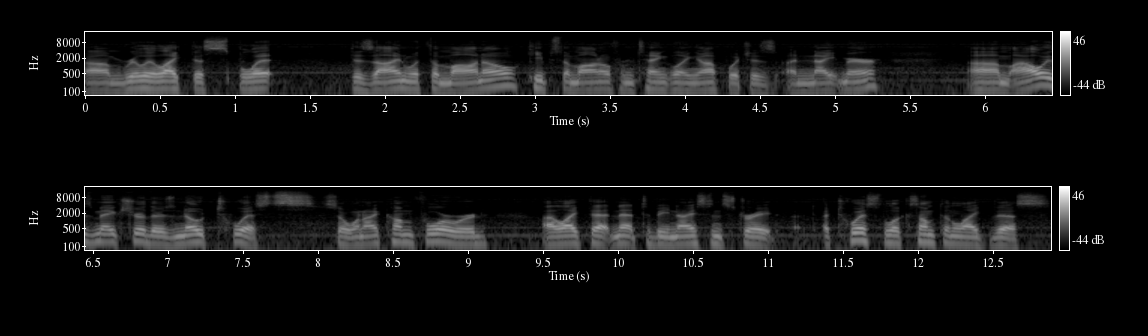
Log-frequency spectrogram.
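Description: At a moderate pace, a man talks with fairly even intonation in a dry recording with no echo. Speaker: fishing instructor. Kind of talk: tutorial. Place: street. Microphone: lapel.

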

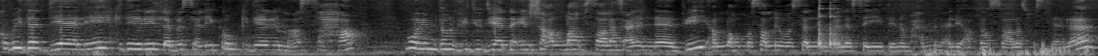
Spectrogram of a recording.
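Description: A woman talks at a fairly quick pace with hardly any pauses. Noticeable background noise sits behind her. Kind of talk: cooking tutorial chat. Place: kitchen. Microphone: phone near.

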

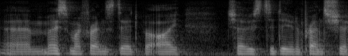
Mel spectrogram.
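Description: A man with a West Midlands accent speaks at a fairly quick pace. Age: 20s. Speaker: CAD technician. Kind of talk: interview answers. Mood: relaxed, friendly. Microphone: phone near.

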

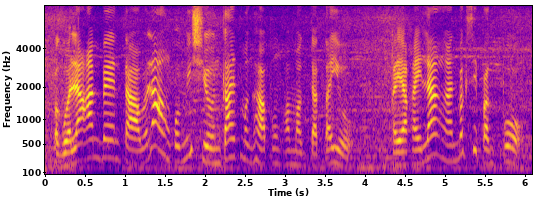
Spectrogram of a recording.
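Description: Intonation is lively at a moderate pace. Audible room echo and noticeable background noise fill the clip. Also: woman. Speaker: vlogger working as shoe vendor. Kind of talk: casual vlog narration. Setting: outdoors at a busy market. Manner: loud, calling out to customers.

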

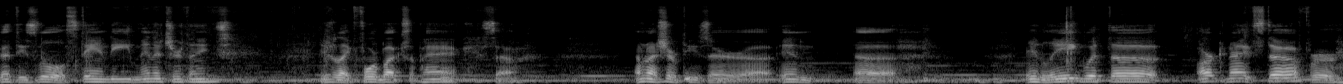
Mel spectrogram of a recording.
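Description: A man talks at a very slow pace, with long, frequent pauses. Music is clearly heard in the background. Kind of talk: casual vlog chat. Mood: wry, amused. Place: home room. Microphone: phone near.

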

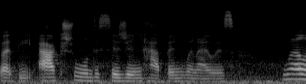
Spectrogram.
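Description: A woman with an American accent, a very deep, low pitch and vocal fry at a moderate pace, over light background noise. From New Jersey, Brick Township; New Jersey. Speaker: high school math teacher. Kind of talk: interview monologue. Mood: warm, reflective. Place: studio.

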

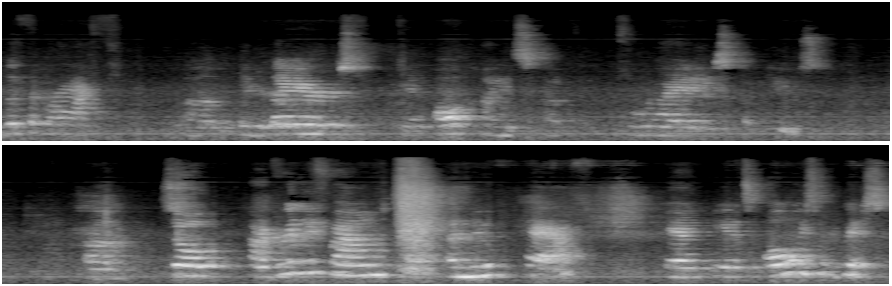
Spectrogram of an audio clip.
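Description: Very slow speech with long, frequent pauses, big swings in loudness and ordinary pitch variation, in strong room echo with noticeable background noise. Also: woman, high pitch for a woman. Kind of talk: interview answer. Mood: warm, reflective. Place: hall. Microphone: camera far.

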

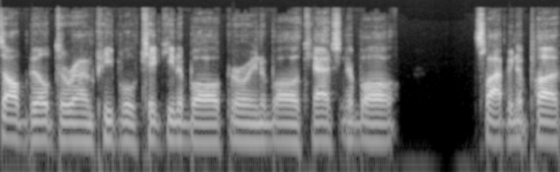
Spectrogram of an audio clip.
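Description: Fairly low in pitch, a man speaks at a fairly quick pace in monotone, flat intonation. The background is quiet, and the sound is dry with no echo. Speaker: startup founder and CEO. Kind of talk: interview. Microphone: video call.

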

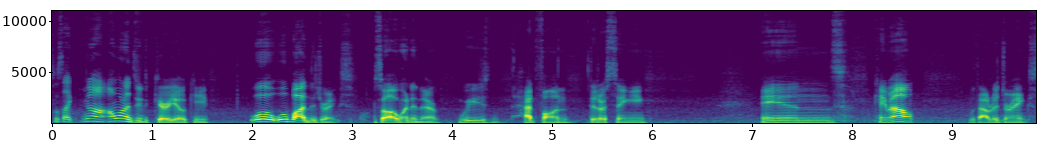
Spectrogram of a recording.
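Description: A man speaks at a moderate pace and fairly high pitch, with very wide pitch swings. He leaves long, frequent pauses, and the sound is dry with no echo. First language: not Japanese; foreigner in Japan. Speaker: vlogger. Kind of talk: casual vlog monologue. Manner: animated. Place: street. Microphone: lapel.

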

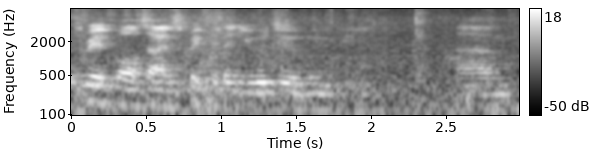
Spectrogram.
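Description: A man talks at a fairly quick pace. Behind him is noticeable background noise. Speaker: guest. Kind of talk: interview answer. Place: hall. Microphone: camera far.

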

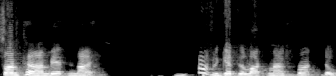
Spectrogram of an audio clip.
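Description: Music plays behind a woman with an American accent who speaks at a fairly slow pace. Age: 80s+. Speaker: resident speaking at public hearing. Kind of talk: public comment at council meeting. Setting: city council meeting.

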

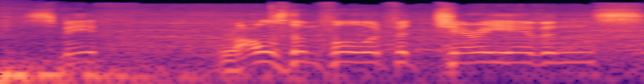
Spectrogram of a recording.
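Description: An animated, excited man with a high pitch, in a dry sound with no echo, amid noticeable background noise. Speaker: rugby league commentator. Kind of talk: rapid-fire live play-by-play rugby commentary over match highlights. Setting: commentary box at stadium. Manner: clipped, staccato name-calling of each pass, rising to excited bursts at tries; animated, exclamatory praise of big plays. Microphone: headset.

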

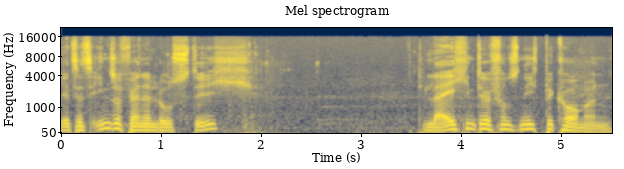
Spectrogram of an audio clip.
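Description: Leaving long, frequent pauses, a man with an Austrian accent speaks at a very slow pace in a fairly low, dark, mellow tone, with lively intonation and very even loudness. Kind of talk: let's play gaming commentary. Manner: casual, animated.

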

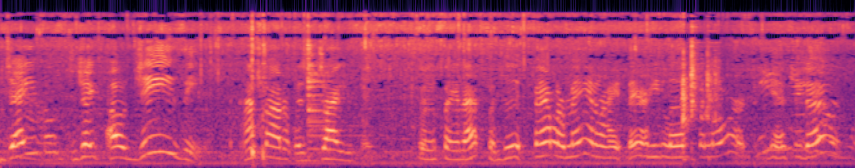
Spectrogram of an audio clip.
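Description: Her pitch is high and swings very widely as this woman talks at a moderate pace. Noticeable background noise runs under her voice. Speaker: home cook vlogger. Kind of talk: casual cooking tutorial. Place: kitchen. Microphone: phone near.

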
